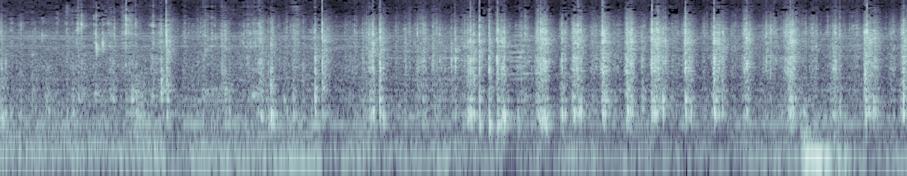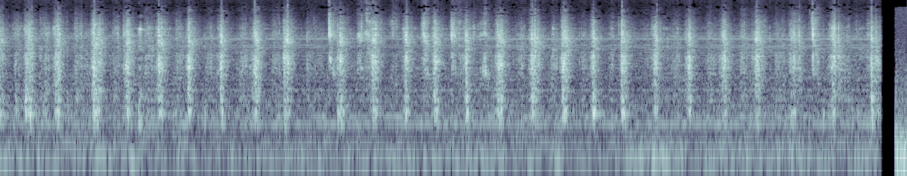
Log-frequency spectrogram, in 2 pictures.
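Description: Ice being chewed in the mouth, a steady run of gritty crunches at about two a second.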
